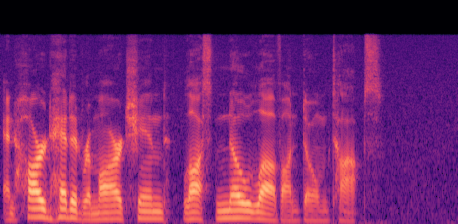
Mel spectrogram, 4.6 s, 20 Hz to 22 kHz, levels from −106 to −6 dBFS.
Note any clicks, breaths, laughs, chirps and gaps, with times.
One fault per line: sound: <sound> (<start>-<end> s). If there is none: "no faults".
no faults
